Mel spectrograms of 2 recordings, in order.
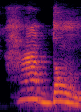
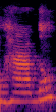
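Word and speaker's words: rádon: Radon, radon, eu coloquei aqui para você, ó, é um gás radioativo muito pesado, né? Muitas pessoas nem conhecem. Então, radon tá aqui, ó, paroxítona, terminada em on, obrigatoriamente acentuada.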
